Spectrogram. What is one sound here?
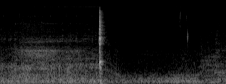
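A knob on a metal panel clicks as it turns.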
